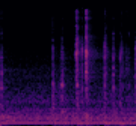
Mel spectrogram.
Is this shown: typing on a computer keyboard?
yes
